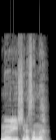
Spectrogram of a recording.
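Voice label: heal, Japanese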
